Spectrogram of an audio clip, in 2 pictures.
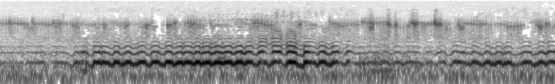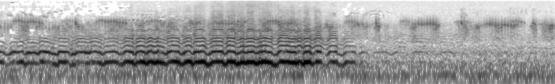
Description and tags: buzzing from a large bee, frogs in background. Recorded at Laguna de los Ansares, near Doñana S Spain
